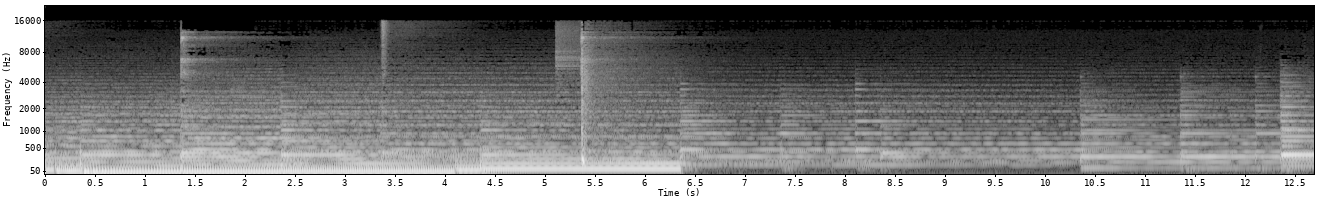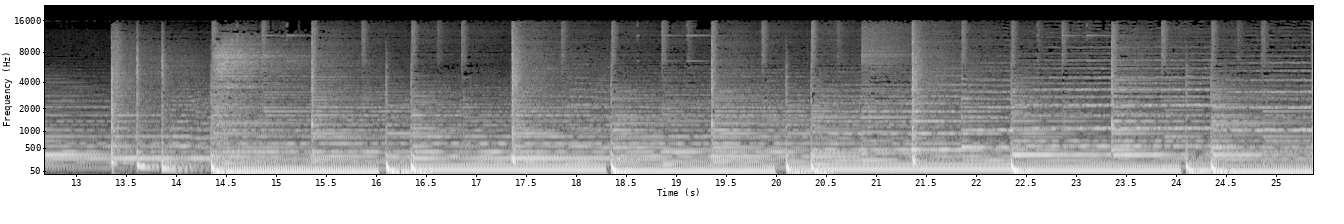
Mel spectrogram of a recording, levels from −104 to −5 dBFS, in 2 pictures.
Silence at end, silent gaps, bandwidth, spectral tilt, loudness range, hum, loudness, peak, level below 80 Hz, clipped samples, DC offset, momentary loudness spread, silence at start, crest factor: 0 s; none; 16 kHz; -6 dB/octave; 14 LU; none; -22 LUFS; 0 dBFS; -22 dBFS; under 0.1%; under 0.1%; 15 LU; 0 s; 20 dB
